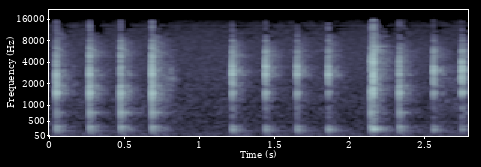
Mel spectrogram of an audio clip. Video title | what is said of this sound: EBMX X-9000 Ver.2 VS KO Moto Factory Spec At a Glance Comparisons | feels like it's a lot more Hollow there's a lot more air inside this one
